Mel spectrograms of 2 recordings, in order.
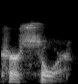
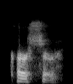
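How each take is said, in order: First: The second syllable is said with an 'or' sound. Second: The second syllable is said with an 'er' sound. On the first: The speaker calls it wrong. "even though it's spelled with an O" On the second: The speaker calls it right. "it's pronounced more like an E R"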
